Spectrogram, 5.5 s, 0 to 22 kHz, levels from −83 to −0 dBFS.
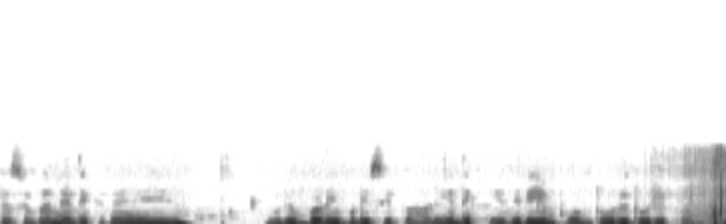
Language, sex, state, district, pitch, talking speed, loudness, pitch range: Hindi, female, Chhattisgarh, Sukma, 215 Hz, 200 wpm, -25 LUFS, 210-215 Hz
